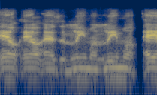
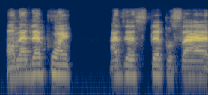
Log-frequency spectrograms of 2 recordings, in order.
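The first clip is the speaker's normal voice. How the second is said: ordinary talk, nothing marked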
